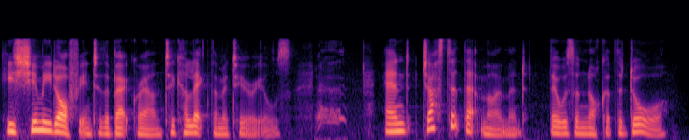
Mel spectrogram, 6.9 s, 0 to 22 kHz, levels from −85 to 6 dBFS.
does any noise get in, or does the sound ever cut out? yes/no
yes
